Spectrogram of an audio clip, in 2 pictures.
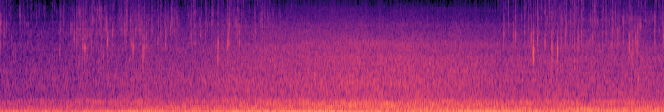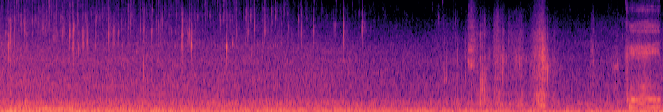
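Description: Water is poured over peanuts to rinse them in a kitchen, making a continuous splashing gush that stays fairly steady throughout, with small clatters mixed in.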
